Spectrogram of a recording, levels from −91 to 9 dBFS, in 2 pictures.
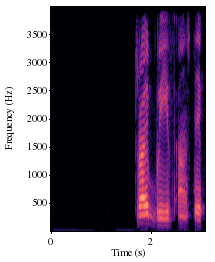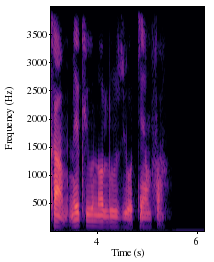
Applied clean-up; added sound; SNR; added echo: none; none; none; none.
